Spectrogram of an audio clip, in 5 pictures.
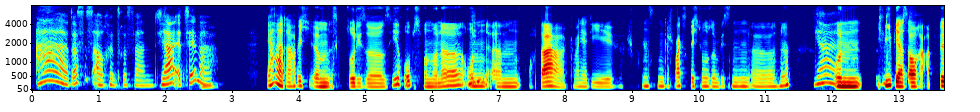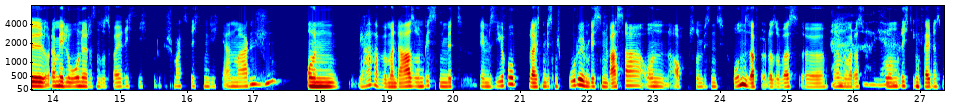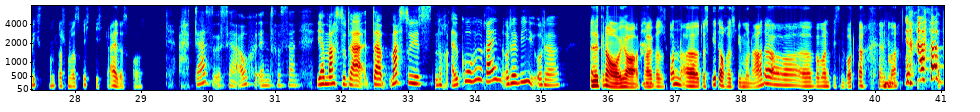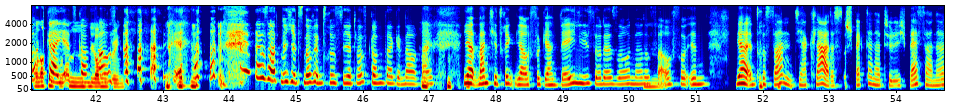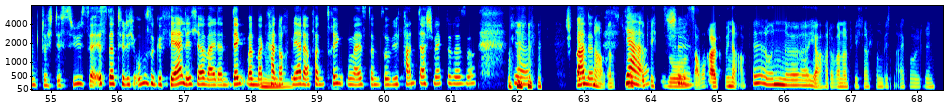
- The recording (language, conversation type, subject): German, podcast, Wie entwickelst du eigene Rezepte?
- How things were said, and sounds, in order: drawn out: "Ah"; other background noise; laugh; laughing while speaking: "reinmacht"; laugh; laughing while speaking: "gell"; joyful: "das hat mich jetzt noch interessiert, was kommt da genau rein?"; giggle; chuckle; chuckle; chuckle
